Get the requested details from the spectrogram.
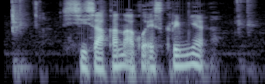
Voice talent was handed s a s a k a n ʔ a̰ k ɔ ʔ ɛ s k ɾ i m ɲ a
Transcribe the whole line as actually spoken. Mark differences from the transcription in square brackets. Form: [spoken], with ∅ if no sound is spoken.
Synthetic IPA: s [i] s a k a n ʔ a̰ k [u] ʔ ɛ s k ɾ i m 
